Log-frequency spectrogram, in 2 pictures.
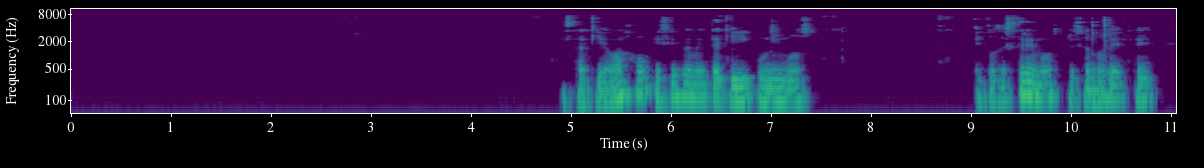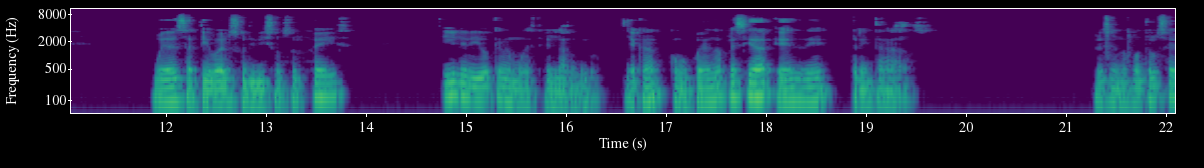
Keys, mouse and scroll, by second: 3.7-4.9 middle drag, 7.6 shift+middle click, 8.8 shift+middle click, 10.2 f, 13.2 click, 14.2-15.9 scroll down 1, 15.9 click, 18.4-19.6 alt+middle drag, 21.4 ctrl+z.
